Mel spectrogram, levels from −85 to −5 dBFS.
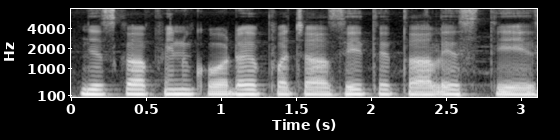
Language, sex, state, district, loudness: Hindi, male, Bihar, Purnia, -14 LUFS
